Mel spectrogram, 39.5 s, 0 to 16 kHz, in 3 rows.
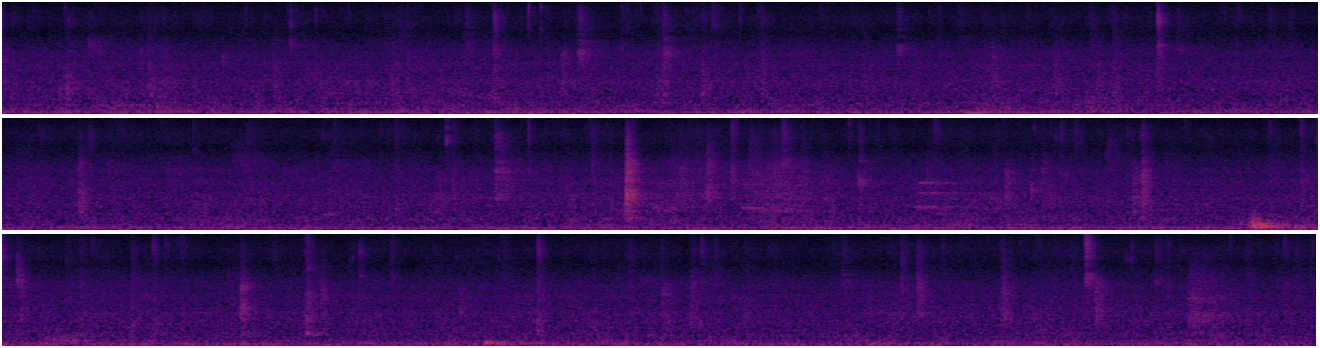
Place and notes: {"title": "Via Bernardino Galliari, Torino TO, Italia - Inside at Noon with open windows in the time of COVID19 Soundscape", "date": "2020-05-13 11:45:00", "description": "\"Inside at Noon with open windows in the time of COVID19\" Soundscape\nChapter LXXV of Ascolto il tuo cuore, città. I listen to your heart, city\nWednesday May 1”th 2020. Fixed position in the very centre of my apartment at San Salvario district with all windows open, Turin, sixty four days after (but day ten of Phase II) emergency disposition due to the epidemic of COVID19.\nStart at 11:42 a.m. end at 00:10 p.m. duration of recording 27’45”", "latitude": "45.06", "longitude": "7.69", "altitude": "245", "timezone": "Europe/Rome"}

